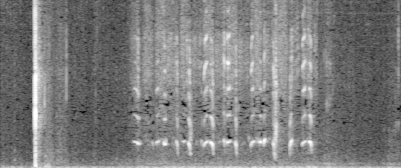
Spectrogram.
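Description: A Copic marker's cap comes off with a single sharp click, then the felt tip squeaks on the craft mat in a quick run of short, high chirps as it is scribbled back and forth.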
